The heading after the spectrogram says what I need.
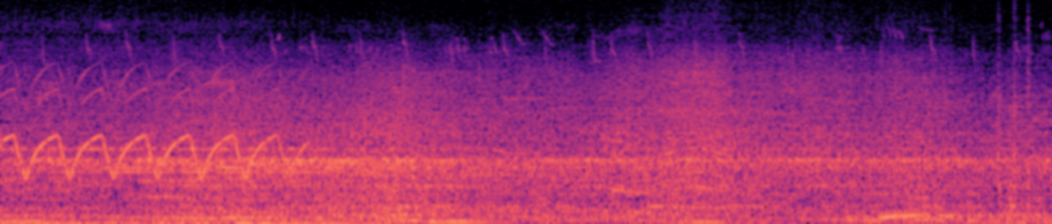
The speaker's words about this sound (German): Was ist los? Der Krankenwagen kommt. Endlich.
